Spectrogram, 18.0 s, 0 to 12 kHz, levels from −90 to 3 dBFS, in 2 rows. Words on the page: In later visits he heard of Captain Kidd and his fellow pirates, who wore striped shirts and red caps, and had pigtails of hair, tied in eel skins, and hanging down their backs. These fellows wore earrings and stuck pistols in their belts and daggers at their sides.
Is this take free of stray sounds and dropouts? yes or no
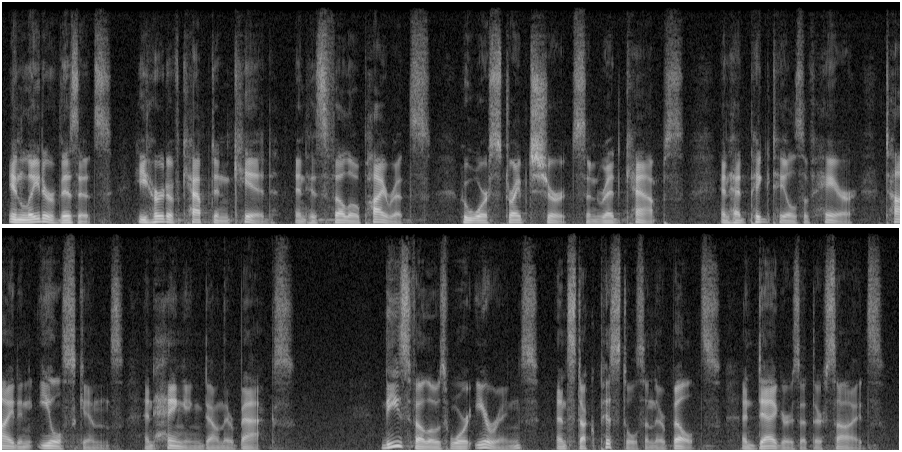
yes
